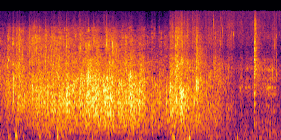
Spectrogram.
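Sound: welcoming applause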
